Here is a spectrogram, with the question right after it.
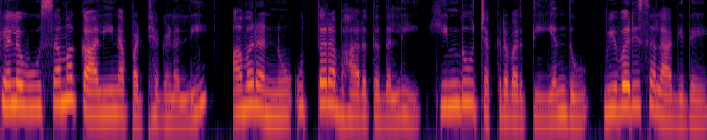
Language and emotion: Kannada, neutral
